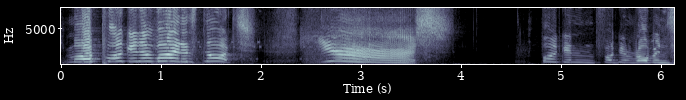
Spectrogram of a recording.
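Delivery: high, loud, stretched-out yell; excited scream. Real, not acted. Player shocked by the story reveal, screaming. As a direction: scream in disbelief at the twist. Reacts to twist on screen.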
